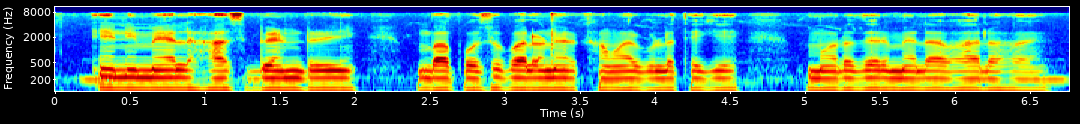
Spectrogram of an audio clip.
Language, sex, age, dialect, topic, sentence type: Bengali, male, 41-45, Jharkhandi, agriculture, statement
